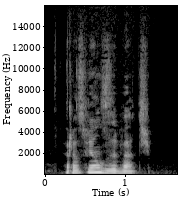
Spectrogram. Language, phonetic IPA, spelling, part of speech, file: Polish, [ˌrɔzvʲjɔ̃w̃ˈzɨvat͡ɕ], rozwiązywać, verb, LL-Q809 (pol)-rozwiązywać.wav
